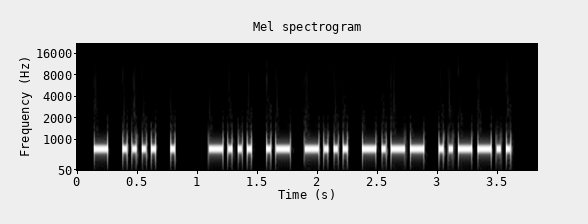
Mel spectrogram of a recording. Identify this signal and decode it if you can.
Morse code, heard as a keyed tone, about 30 wpm, 700 Hz. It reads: THE BABY?
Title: Sentences from Top 1600 Words 30wpm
